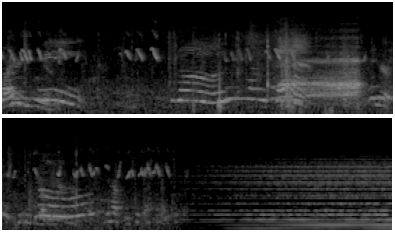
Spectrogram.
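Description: Chickens and young chicks clucking and chirping on a farm with goats nearby, repeated bird calls in a busy stretch under a narrating voice, then a sustained tonal hum takes over near the end.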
